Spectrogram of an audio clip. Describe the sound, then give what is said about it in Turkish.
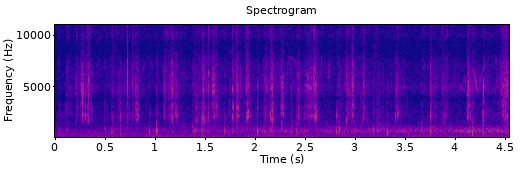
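Footsteps of a small panda walking: many soft, evenly paced steps in a steady rhythm, faint and without voices. “Tavşana veda eden Bobo yeniden yürümeye başladı.”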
